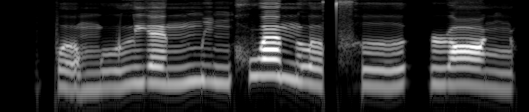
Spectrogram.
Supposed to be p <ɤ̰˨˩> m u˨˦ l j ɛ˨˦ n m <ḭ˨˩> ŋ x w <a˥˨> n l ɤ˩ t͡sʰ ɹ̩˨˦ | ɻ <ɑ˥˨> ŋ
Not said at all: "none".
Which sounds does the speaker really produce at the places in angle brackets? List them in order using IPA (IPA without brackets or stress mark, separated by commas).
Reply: ɤ̰˨˩, i˨˦, a˥˨, ɑ˥˨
